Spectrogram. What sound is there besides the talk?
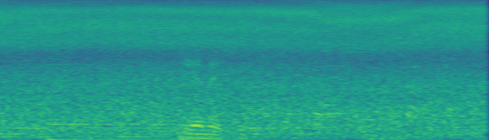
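water of the Kohala waterfall in Kashmir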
